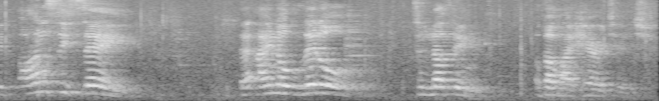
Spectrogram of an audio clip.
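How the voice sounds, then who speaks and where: Speaking in an American accent with lively intonation, the voice moves at a fairly slow pace with long, frequent pauses over noticeable background noise. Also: man, extremely high pitch for a man. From Filipino American. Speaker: spoken word poet. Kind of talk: spoken word poetry performance. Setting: live stage performance.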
